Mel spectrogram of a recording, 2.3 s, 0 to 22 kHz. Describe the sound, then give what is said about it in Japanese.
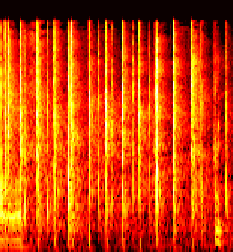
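A short burst of hand clapping, a quick run of sharp, fairly soft claps at an uneven rhythm, with a voice briefly audible at the start. “もうちょっと大きく拍手しよう声出していこうぜ今日どうしたんだ2人とも”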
